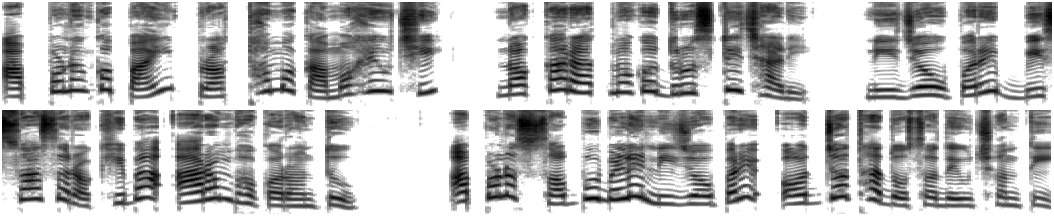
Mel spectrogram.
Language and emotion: Odia, disgusted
